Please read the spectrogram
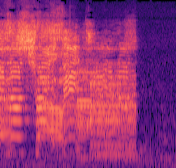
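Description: A hip-hop song with auto-tuned vocals is playing back, then stops abruptly near the end as it is skipped.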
